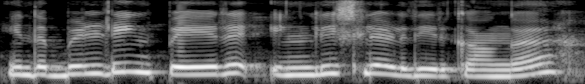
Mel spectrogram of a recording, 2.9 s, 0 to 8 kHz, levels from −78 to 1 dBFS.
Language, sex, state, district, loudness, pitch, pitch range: Tamil, female, Tamil Nadu, Nilgiris, -12 LUFS, 240 Hz, 225-270 Hz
